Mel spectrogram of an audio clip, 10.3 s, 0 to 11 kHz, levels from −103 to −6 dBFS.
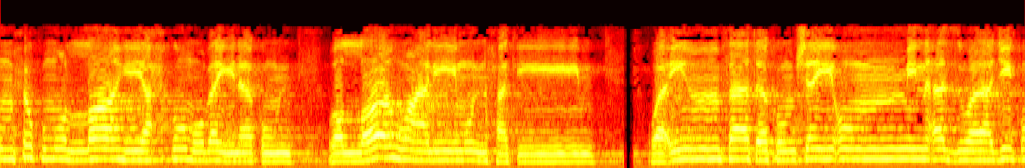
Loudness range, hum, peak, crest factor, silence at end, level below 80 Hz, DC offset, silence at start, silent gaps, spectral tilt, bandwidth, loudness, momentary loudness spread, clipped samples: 2 LU; none; -8 dBFS; 14 dB; 0 s; -62 dBFS; 0.3%; 0 s; none; -5.5 dB/octave; 6.6 kHz; -20 LUFS; 6 LU; under 0.1%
